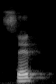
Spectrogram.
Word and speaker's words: cet: So, Cette, Set, say. The first one, so, is used with a masculine singular noun. Second, Set is used with a feminine singular noun.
